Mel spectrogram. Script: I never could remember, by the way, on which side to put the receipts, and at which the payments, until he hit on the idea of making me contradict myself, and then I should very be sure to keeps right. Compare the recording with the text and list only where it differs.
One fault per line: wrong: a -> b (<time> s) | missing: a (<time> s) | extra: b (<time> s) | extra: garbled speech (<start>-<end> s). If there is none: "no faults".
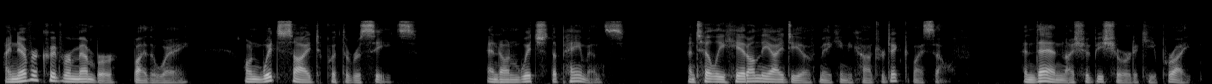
wrong: at -> on (5.0 s)
missing: very (10.9 s)
wrong: keeps -> keep (11.4 s)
